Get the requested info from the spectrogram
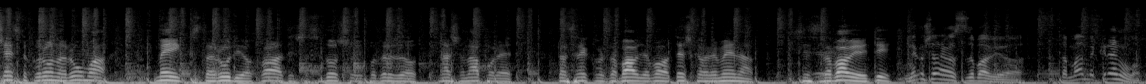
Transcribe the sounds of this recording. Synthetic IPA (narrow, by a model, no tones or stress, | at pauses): ʃeːst̪okoɾonaɾuːma | mejkst̪aɾud̪ioxʋaːlat̪iʃt̪osid̪o̞ʃoipo̞d̪r̩ʒao | naʃenaːpoɾe | d̪̥asene̞kakozabaːʋʎamoʋat̪eːʃkaʋɾemena | sisezabaːʋioit̪iːneɡoʃt̪aneʋaszabaʋio̰ | t̪amad̪ekɾeːnulˠo̰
